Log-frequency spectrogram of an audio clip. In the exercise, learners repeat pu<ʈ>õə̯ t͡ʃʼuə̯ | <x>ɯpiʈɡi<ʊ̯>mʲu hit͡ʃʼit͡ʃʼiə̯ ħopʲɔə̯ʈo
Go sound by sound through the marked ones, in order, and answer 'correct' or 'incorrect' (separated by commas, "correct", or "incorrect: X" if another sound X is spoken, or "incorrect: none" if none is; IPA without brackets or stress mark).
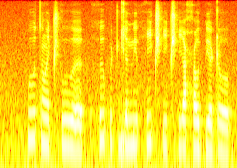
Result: incorrect: t, incorrect: h, incorrect: ə̯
